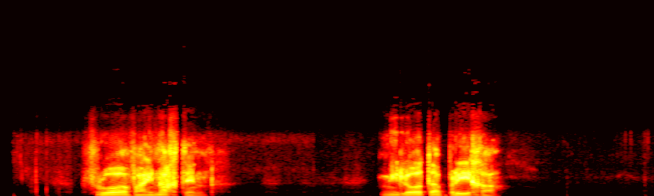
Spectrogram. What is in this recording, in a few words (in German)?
weihnachten aramaeisch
